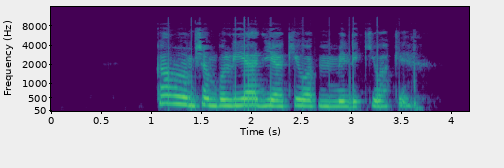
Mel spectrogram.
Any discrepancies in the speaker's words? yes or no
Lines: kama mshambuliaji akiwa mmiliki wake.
no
